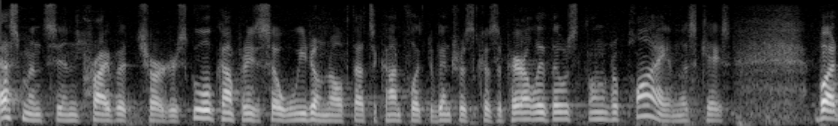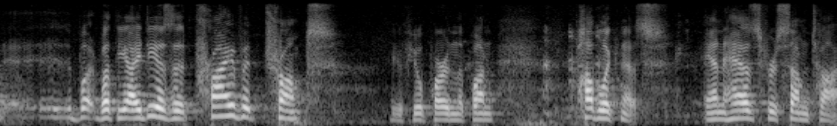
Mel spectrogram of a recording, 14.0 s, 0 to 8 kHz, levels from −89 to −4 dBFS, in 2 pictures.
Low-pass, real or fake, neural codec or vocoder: 7.2 kHz; real; none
